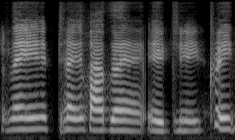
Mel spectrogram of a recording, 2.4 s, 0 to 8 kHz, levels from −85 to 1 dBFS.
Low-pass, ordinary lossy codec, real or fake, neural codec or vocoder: none; none; fake; codec, 16 kHz, 0.5 kbps, FreqCodec, larger model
